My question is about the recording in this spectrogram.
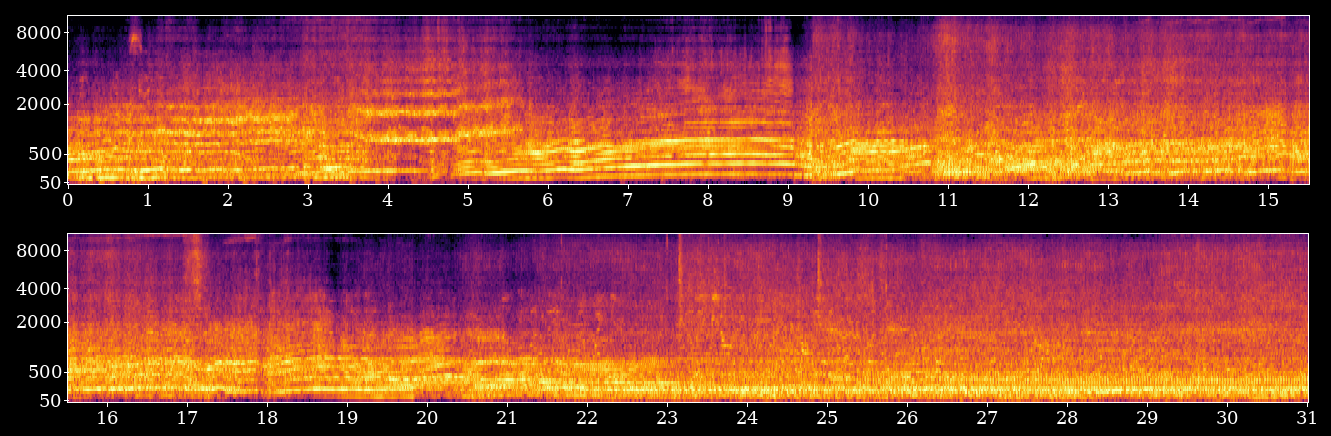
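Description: Drift cars' engines revving hard, their pitch sweeping up and down as they slide past, with tyres squealing and skidding. One long rising rev peaks about nine seconds in, then drops away.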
